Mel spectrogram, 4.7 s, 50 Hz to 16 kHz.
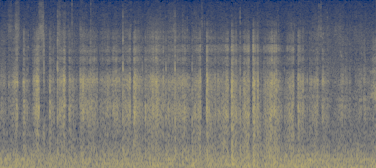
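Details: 1963 AMC Rambler 3TMR AM car radio under repair, voltages restored but still dead: uneven crackling hiss with popping clicks, no station received; front end dead from failed converter transistor.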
